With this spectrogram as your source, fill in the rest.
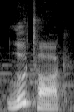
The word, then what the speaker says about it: Lootok: Many times, particularly on the phone, we'll have people spell it out. L-O-O-T-O-K. Lootok is a Native American word, and it comes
